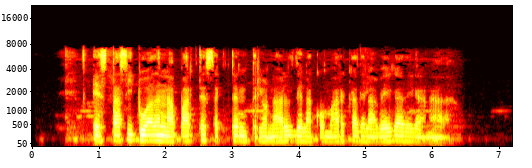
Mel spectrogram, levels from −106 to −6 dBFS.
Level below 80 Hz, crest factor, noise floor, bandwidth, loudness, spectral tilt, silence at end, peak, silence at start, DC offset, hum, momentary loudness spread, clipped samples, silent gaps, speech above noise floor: -50 dBFS; 18 dB; -72 dBFS; 7.8 kHz; -17 LUFS; -3.5 dB/octave; 0.95 s; 0 dBFS; 0.5 s; under 0.1%; none; 12 LU; under 0.1%; none; 55 dB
